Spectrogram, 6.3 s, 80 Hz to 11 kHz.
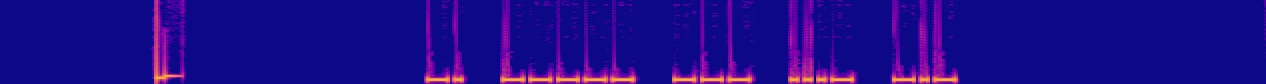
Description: Morse code, heard as a keyed tone, about 36 wpm, spaced as for 25 wpm, 700 Hz. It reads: N0OVK
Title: USA Call Signs - 5 Characters - 2x Character Spacing - 35wpm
